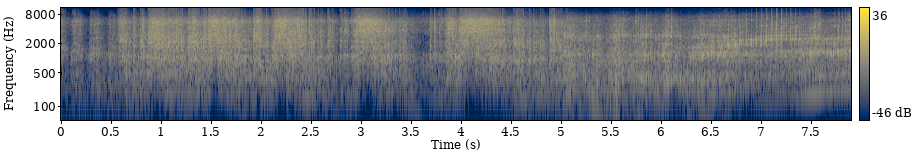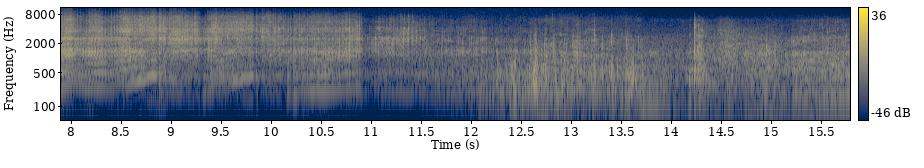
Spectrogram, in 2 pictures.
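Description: V8 engine of an Audi A5 drift car running and revving as the car drives out onto the track, its pitch sweeping up and down in the middle. Two short sharp bangs come late on.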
